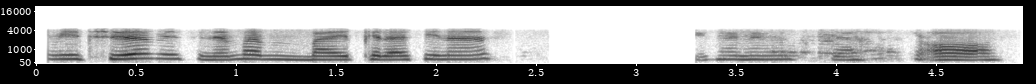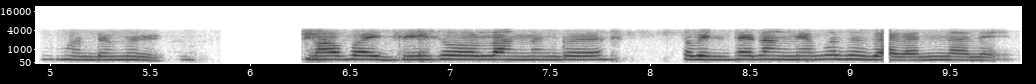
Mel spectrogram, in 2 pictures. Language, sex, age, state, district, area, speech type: Bodo, female, 18-30, Assam, Baksa, rural, conversation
